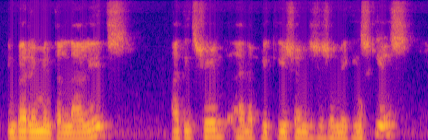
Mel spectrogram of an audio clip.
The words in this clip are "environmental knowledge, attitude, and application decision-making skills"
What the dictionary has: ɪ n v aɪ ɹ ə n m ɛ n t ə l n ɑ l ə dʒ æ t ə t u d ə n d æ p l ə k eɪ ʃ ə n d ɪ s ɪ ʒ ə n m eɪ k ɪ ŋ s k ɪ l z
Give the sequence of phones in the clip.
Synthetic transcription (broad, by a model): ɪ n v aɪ ɹ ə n m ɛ n t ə l n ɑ l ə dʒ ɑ t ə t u d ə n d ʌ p l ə k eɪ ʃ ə n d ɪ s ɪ s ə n m eɪ k ɪ ŋ s k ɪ l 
